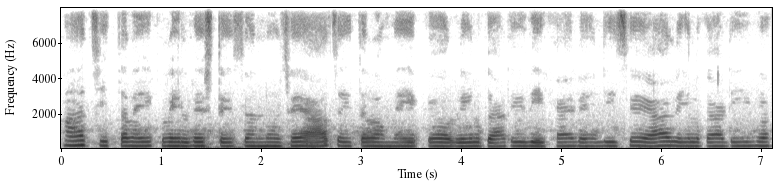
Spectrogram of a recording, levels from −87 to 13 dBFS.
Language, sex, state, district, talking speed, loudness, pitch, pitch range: Gujarati, female, Gujarat, Gandhinagar, 135 wpm, -16 LUFS, 220 Hz, 215-225 Hz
